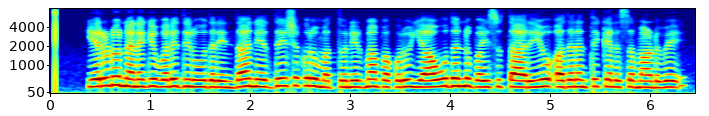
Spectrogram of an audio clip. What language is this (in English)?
Kannada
